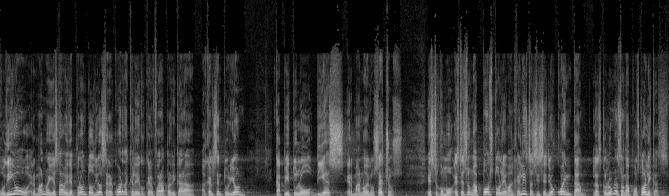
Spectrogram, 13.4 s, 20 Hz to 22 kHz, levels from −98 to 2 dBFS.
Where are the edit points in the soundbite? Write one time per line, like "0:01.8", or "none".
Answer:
0:08.5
